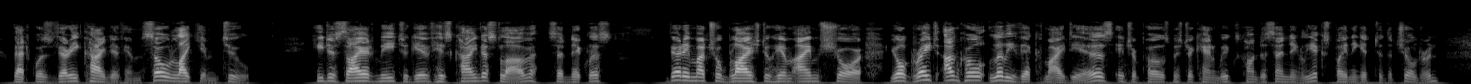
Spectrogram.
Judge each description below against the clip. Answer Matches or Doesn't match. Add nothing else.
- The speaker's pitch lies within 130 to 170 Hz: Matches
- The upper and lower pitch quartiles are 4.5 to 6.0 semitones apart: Matches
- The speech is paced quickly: Doesn't match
